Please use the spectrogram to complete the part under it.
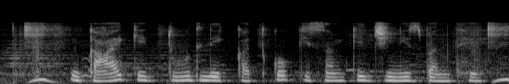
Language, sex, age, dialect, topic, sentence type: Chhattisgarhi, female, 18-24, Western/Budati/Khatahi, agriculture, statement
